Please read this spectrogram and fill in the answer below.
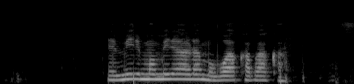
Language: Ganda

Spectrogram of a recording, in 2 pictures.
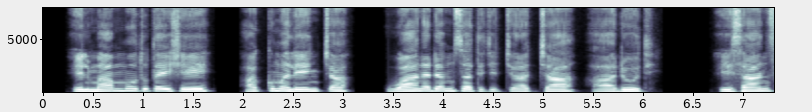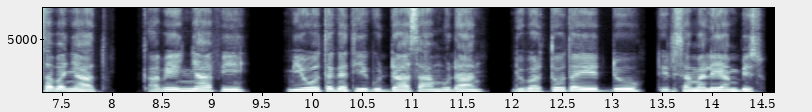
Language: Oromo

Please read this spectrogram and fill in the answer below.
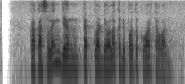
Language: Sundanese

